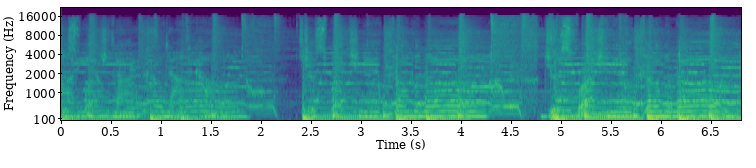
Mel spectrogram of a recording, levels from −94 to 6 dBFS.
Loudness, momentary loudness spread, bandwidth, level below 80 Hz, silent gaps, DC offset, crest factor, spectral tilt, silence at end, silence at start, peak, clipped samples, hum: -18 LUFS; 10 LU; 17 kHz; -26 dBFS; none; under 0.1%; 16 dB; -5.5 dB/octave; 0 s; 0 s; 0 dBFS; under 0.1%; none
